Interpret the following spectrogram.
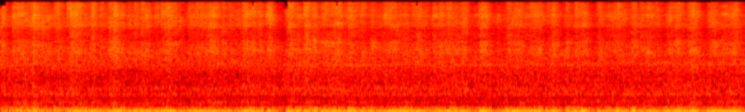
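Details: Alumacobra started after two months sitting, fired right up: deep steady idle with even low rumble, no misses, knocks or surging; engine sounds healthy.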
